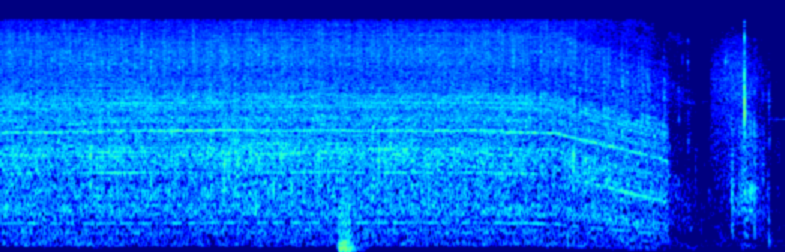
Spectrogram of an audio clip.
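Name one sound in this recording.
A small vehicle's engine hums steadily as it drives, then drops in pitch and cuts out.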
